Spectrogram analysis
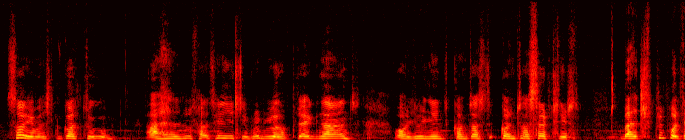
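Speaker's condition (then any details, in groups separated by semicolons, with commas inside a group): Cerebral palsy; affects movement and muscle coordination; past therapy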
